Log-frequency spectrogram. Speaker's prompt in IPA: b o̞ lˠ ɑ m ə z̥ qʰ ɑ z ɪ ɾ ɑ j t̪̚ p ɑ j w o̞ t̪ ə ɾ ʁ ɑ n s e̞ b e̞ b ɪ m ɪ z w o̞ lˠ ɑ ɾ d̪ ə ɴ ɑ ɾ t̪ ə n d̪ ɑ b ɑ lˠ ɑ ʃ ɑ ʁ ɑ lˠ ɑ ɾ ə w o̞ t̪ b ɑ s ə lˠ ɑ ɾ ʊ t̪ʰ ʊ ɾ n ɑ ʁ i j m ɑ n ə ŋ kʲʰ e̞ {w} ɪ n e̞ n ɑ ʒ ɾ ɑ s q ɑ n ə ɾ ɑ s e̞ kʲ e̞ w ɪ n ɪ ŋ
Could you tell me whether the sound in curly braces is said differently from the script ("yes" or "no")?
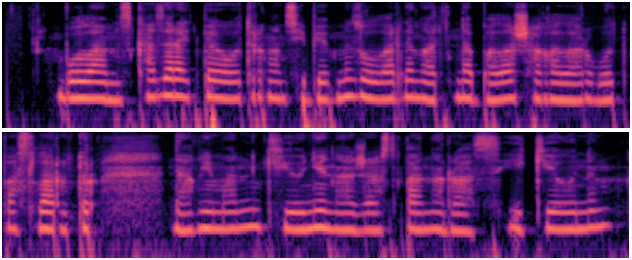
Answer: no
